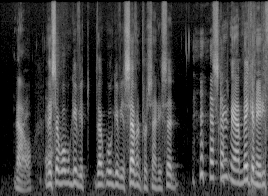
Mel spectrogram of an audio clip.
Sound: laughs

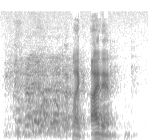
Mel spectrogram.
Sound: audience laughs

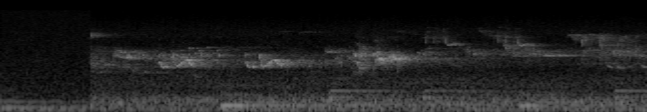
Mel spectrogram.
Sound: birds singing; gentle piano music

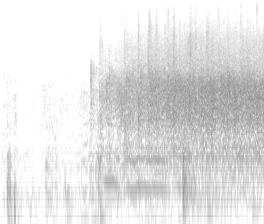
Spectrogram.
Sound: applause

